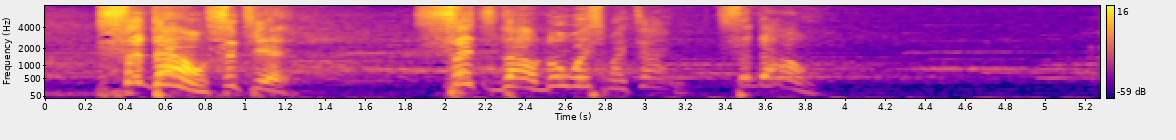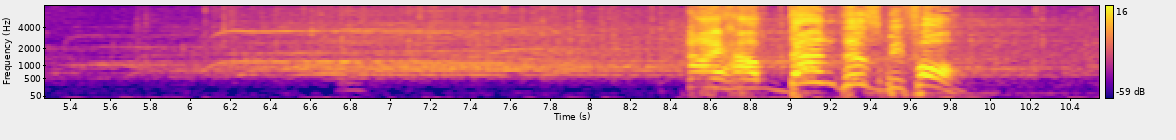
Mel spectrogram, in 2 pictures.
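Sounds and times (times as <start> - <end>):
speech: 0.3 - 4.0, 8.6 - 10.0
audience hand clapping: 5.7 - 10.5.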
